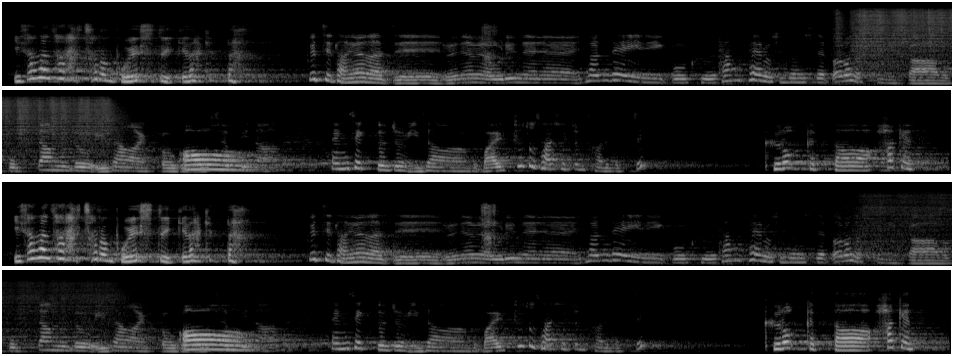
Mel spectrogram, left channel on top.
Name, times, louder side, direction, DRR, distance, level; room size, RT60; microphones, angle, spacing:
voice 1, 0.1-2.5 4.8-4.9 11.3-12.0 17.1-18.6, right 2 dB, 30° right, 12 dB, 0.8 m, -30 dB
voice 2, 3.1-12.3 12.8-16.0, left 2 dB, 15° left, 11 dB, 0.5 m, -38 dB
sound 1, 7.2-7.5 8.1-10.8 12.3-12.9, left 10 dB, 85° left, 3.4 m, -44 dB
23.0 x 20.0 x 8.4 m, 2.5 s
head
